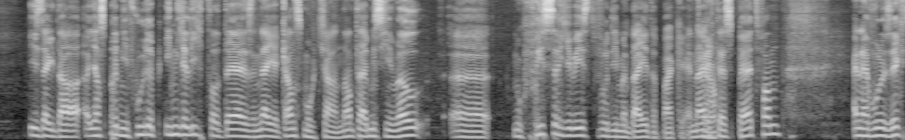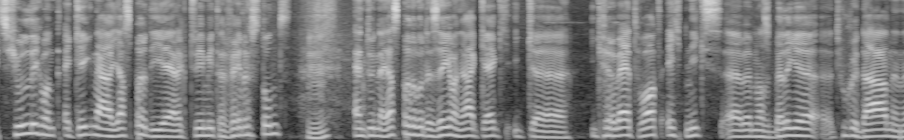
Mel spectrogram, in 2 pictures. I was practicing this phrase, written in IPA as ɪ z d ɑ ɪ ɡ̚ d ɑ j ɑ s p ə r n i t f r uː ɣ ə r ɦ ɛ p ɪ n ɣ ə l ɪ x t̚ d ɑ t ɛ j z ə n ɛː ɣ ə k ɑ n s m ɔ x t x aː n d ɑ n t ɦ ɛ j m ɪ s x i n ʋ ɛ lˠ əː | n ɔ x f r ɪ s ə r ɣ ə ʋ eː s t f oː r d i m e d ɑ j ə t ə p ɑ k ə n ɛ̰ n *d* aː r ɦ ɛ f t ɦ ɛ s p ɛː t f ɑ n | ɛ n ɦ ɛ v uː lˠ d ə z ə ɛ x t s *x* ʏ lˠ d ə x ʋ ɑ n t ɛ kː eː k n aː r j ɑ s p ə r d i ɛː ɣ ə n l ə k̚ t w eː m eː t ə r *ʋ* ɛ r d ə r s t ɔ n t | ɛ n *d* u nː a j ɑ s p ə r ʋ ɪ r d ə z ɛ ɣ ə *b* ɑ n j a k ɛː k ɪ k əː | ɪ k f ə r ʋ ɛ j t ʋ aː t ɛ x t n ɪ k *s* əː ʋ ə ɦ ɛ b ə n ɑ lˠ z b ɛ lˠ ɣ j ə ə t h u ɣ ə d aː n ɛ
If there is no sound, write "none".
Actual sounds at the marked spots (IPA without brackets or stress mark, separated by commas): d, x, v, t, v, s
